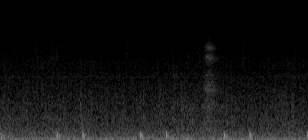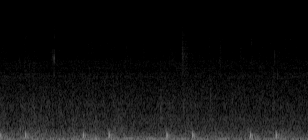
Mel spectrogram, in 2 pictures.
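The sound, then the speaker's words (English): A person's steady heartbeat thumps in a regular lub-dub rhythm, muffled, with paired low beats repeating about once a second over a soft hiss like rain. “Can you hear my heartbeat?”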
